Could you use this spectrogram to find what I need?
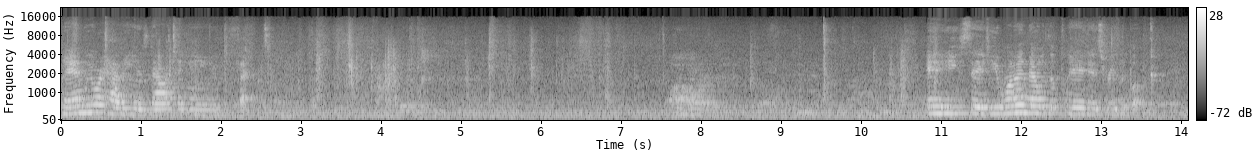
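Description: A young woman reads aloud in an echoing room.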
